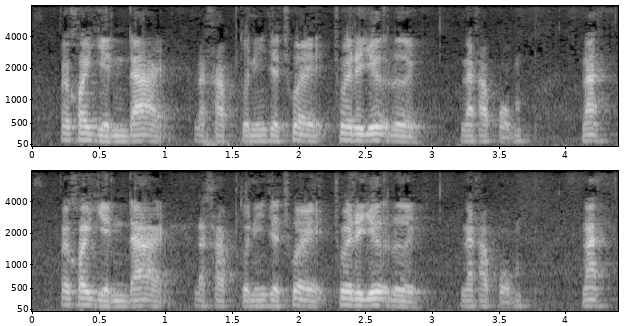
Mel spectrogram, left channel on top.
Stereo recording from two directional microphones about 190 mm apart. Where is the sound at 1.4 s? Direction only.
35° left (ahead or behind).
